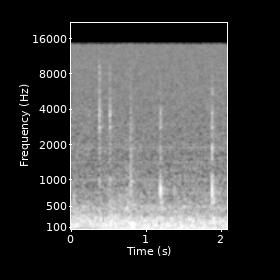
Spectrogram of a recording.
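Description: A few faint, irregularly spaced clicks from a computer mouse scroll wheel over low room hiss.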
